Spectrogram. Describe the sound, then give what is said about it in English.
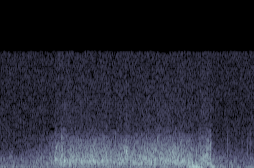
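A sudden surge of loud rushing water roars in for about a second and a half, with a deep low thump near the end before it cuts off abruptly. No voices are heard. “I know I heard rushing water.”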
